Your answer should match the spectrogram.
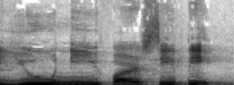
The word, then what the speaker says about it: university: Jadi yang di bagian kedua itu bukan u-nya yang terdengar, ya. Tapi kata university itu u, dibacanya university.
